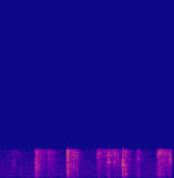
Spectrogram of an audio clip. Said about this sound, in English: All right, let me shuffle these cards.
